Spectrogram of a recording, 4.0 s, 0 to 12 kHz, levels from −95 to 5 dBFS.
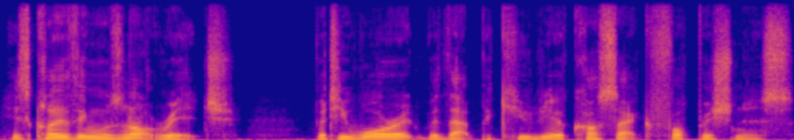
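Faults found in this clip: No audible faults found in speech; nothing to escalate.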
